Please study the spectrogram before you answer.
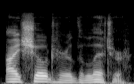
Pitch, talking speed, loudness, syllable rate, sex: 105 Hz, 225 wpm, -15 LUFS, 6.0 syllables/s, male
